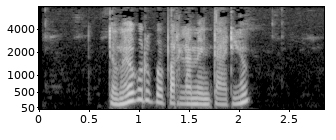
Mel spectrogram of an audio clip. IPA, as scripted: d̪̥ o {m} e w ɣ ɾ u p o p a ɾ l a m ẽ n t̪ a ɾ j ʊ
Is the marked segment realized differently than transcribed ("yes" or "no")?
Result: no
